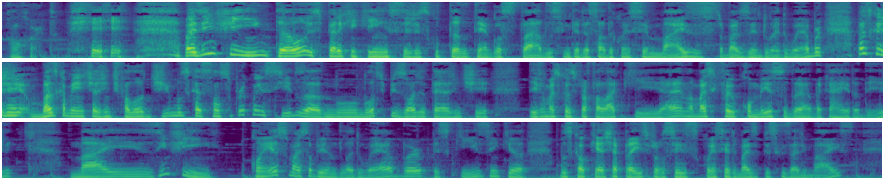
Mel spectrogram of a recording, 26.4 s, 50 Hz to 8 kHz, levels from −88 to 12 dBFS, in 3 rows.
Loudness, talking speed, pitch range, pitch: -17 LUFS, 175 wpm, 105-150 Hz, 120 Hz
